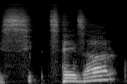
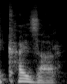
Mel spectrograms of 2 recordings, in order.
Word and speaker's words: Caesar: do you pronounce Caesar my Latin teacher always say Cesar but reading it I what kesar so I would say kaizar the way I learned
